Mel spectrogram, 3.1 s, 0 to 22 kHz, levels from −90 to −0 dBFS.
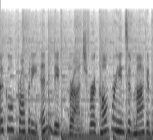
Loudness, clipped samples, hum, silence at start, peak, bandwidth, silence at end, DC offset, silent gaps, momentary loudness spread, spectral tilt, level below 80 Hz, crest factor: -22 LUFS; under 0.1%; none; 0 s; -8 dBFS; 16 kHz; 0 s; under 0.1%; none; 3 LU; -5.5 dB/octave; -34 dBFS; 14 dB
